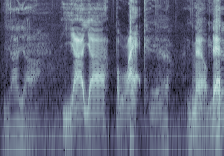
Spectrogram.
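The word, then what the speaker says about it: Yahya: in the uh rotation, but uh how you pronounce his first name? Yaya.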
